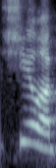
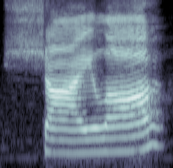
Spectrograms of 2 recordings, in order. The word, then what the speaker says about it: Shyla: how to say it oh see i always want to call her sheila pj would go shyla i go i'm sorry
